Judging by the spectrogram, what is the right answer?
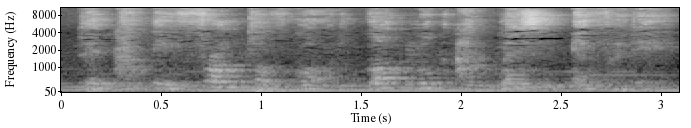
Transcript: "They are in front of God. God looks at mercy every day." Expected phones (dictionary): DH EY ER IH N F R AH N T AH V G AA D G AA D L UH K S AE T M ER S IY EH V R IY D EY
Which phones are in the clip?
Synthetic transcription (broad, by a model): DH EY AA IH N F R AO N T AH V G AA D G AA D L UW K AA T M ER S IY EH V R IY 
